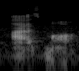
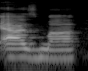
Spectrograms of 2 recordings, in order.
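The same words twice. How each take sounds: First: "asthma" said as "az-mah", with an open final vowel; Piggy's pronunciation. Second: Said in the usual way. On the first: Retold or imitated. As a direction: softly demonstrate "asthma" ending in a long "ah". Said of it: "'cause that's how he says".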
